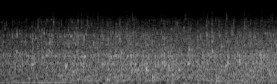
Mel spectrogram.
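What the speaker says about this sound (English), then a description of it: "It looks like it's running pretty nicely, that sluice, to me. I like the speed of the water" Water rushes steadily through a gold panning sluice running over green mats, a constant broadband wash of flowing water at close range with no talk.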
